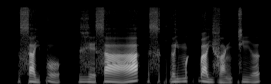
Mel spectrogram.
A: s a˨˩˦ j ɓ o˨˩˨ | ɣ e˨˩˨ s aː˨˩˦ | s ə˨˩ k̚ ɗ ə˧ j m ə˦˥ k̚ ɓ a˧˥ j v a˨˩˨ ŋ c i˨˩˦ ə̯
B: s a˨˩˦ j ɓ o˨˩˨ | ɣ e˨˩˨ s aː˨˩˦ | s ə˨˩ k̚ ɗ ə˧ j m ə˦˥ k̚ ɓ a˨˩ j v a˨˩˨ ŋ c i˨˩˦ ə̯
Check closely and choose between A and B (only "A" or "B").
B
